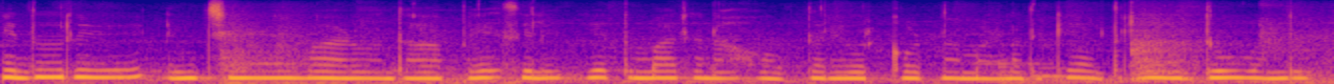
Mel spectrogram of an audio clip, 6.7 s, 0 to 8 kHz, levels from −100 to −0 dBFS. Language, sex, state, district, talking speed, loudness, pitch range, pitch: Kannada, female, Karnataka, Raichur, 125 wpm, -26 LUFS, 220-240 Hz, 230 Hz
